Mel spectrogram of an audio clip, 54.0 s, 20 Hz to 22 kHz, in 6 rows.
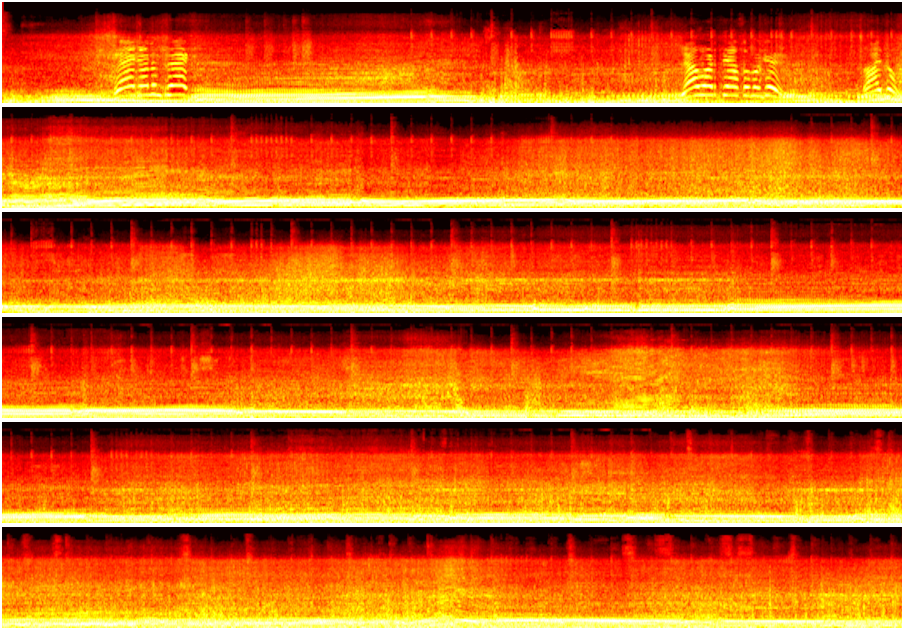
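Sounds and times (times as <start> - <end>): motorcycle engine shifting gears: 0.0 - 54.0.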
